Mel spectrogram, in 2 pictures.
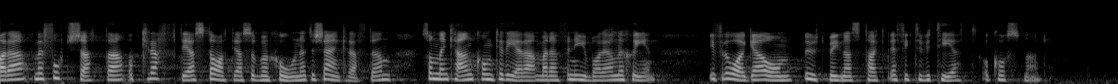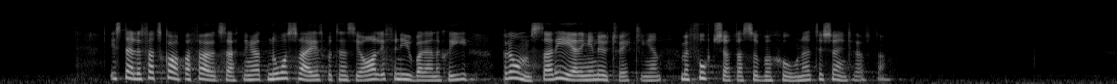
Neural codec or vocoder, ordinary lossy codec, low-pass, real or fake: codec, 24 kHz, 1.2 kbps, DualCodec; none; 7.2 kHz; fake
